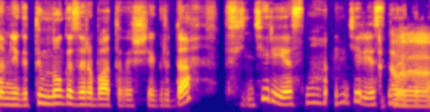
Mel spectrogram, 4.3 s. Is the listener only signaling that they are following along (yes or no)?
no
